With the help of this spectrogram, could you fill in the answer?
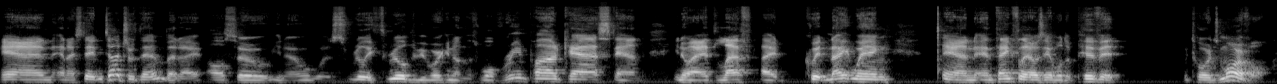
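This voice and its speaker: Low-voiced, self-deprecating male writer guest. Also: normal speed, sharp tone. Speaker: comic book writer, guest. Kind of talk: casual interview chat.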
